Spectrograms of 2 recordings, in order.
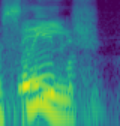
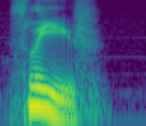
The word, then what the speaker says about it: Sleeve: Your name is Steve? – No, Sleeve. Sleeve. – Spell that, please. – T-H-A-T.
